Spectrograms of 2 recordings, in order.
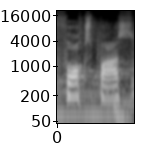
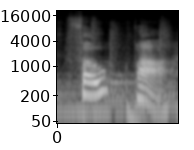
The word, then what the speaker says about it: faux pas: Is it fox pass or something? No, this is faux pas.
